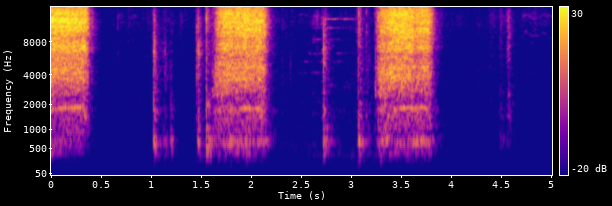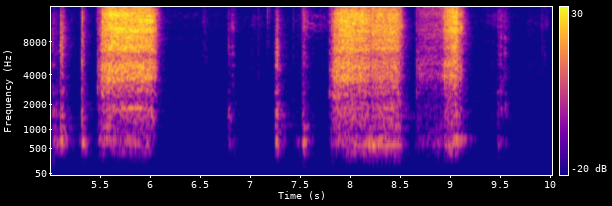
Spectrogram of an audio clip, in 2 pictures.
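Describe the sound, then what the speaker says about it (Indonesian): A Blackfoot 21V brushless impact drill bores into steel angle iron, about 3 mm thick, in repeated loud bursts of whining drilling separated by short pauses, up close. "Kita akan melakukan pengeboran."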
